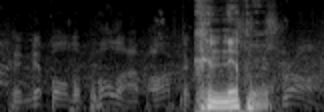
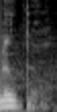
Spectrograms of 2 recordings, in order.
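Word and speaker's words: Knueppel: guy pollute the NBA canle guy's last name is canle just don't pronounce the k just call him nle it's K it's nle I don't think it's canle is that a silent k don't you go silent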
